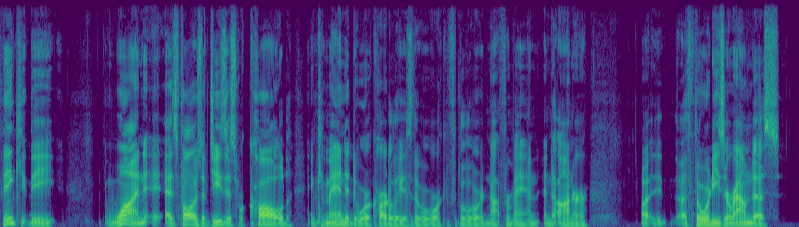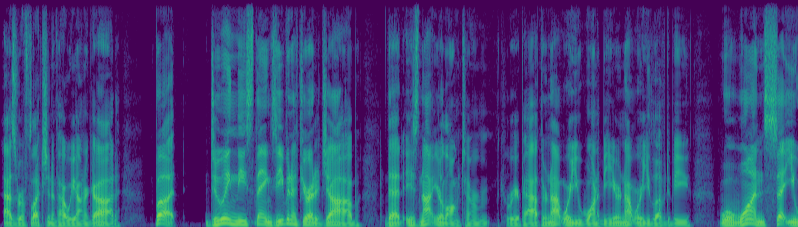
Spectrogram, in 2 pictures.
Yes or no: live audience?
no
